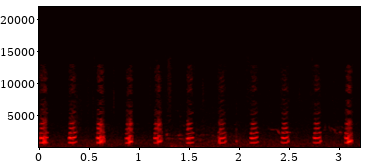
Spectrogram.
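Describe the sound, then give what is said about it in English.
A wild turkey hen yelps in reply to a tom during the spring mating season: a steady run of about eleven short, evenly spaced, clear calls, with no other sounds around them. “If he's lucky, a hen might yelp in reply.”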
